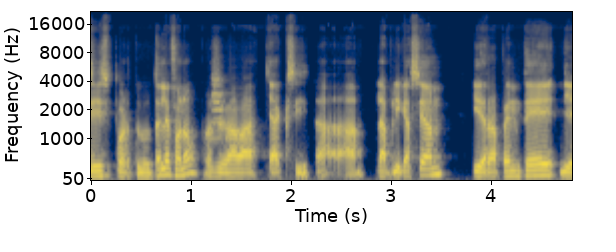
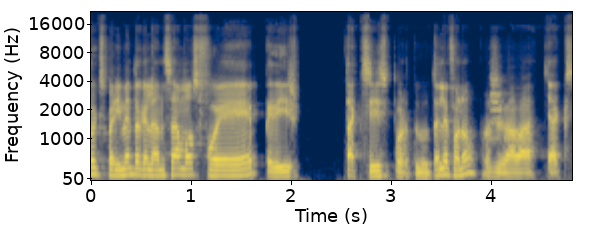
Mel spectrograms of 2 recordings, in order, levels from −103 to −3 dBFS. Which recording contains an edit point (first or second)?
first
